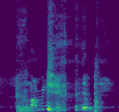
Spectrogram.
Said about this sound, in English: excuse me, I kind of need to cough, so I'm gonna.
